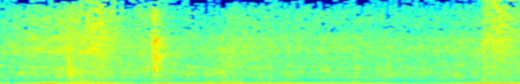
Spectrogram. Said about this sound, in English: Even with the superior engineering Hyperflex arms, I would pick a wheel or carry a wheel every now and again. But for the most part, my truck articulates like a spider and climbs right over the boulders.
